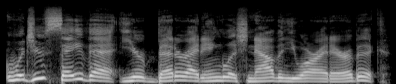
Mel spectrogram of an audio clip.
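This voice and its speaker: A male podcast host with a somewhat high voice leads an interview. He gives upbeat, announcer-style introductions and asks follow-up questions. The sound is dry and close, with no room echo. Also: normal speed, a little mellow. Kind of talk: hosted interview.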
